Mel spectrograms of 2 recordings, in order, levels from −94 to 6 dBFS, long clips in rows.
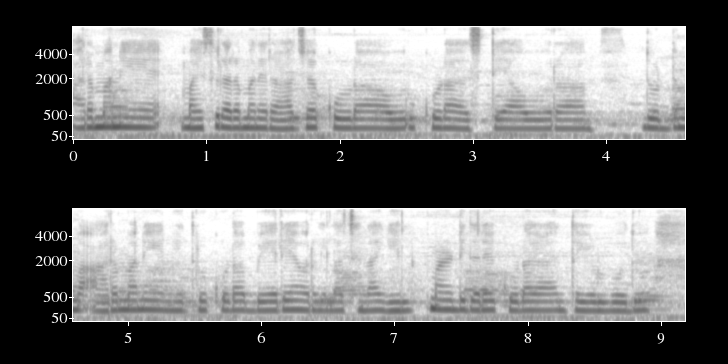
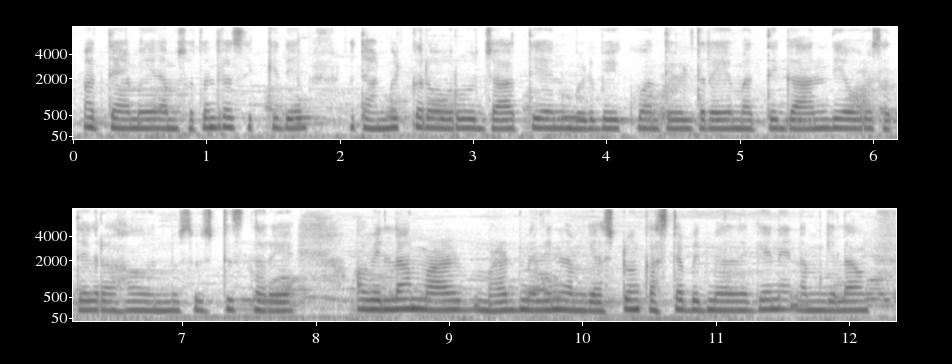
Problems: background conversations at intervals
